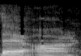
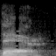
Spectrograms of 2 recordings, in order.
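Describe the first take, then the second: First: Both words are said fully and separately. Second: The two words blend into one reduced form.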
